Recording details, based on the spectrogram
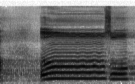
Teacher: cara bacanya nunnya disamarkan kemudian siap-siap menuju ke huruf d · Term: Ikhfa ausat, ikhfa awsat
